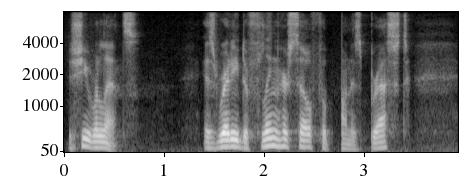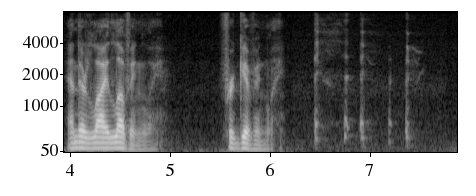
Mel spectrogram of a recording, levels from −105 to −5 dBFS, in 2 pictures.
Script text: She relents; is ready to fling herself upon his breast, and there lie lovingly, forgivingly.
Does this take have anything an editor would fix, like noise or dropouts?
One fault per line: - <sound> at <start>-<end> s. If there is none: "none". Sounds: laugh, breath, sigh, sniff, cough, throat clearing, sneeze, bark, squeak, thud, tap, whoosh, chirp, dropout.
- dropout at 2.7-2.8 s
- cough at 6.4-7.6 s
